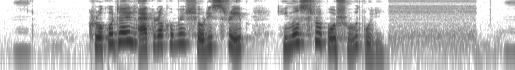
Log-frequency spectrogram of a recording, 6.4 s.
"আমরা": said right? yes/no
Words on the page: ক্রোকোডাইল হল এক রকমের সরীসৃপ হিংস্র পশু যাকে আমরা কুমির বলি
no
